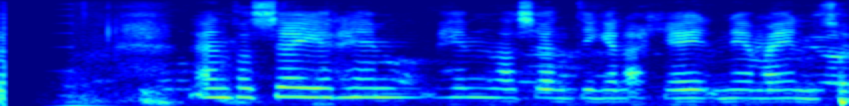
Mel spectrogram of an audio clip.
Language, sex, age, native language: Icelandic, female, 12, Icelandic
